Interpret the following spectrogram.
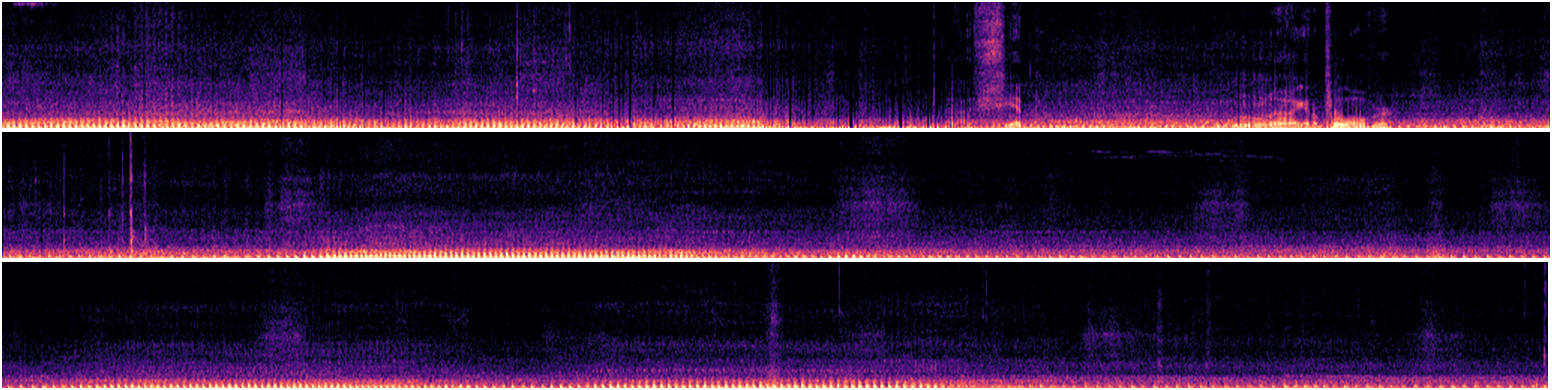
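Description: Honda motorcycle engine running under way, its pitch rising and falling as it is throttled up and eased off a few times in traffic.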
